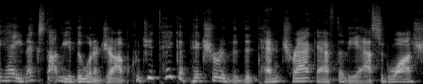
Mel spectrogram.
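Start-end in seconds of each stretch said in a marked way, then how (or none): none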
